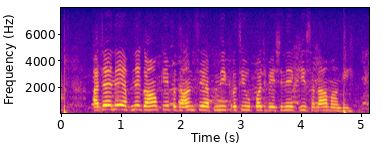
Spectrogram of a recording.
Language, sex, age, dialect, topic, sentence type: Hindi, female, 60-100, Kanauji Braj Bhasha, agriculture, statement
